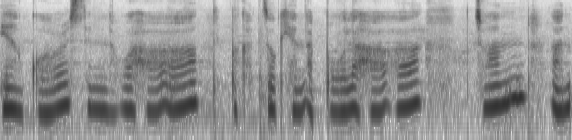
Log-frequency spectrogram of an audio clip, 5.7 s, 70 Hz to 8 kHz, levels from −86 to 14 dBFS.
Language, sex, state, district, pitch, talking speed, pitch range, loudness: Mizo, female, Mizoram, Aizawl, 205 Hz, 145 wpm, 200-225 Hz, -18 LUFS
